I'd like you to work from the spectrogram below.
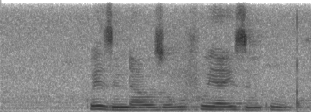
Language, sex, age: Zulu, female, 23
